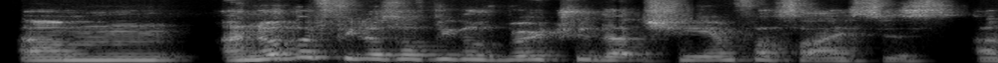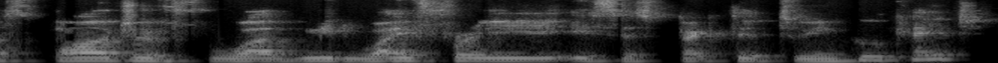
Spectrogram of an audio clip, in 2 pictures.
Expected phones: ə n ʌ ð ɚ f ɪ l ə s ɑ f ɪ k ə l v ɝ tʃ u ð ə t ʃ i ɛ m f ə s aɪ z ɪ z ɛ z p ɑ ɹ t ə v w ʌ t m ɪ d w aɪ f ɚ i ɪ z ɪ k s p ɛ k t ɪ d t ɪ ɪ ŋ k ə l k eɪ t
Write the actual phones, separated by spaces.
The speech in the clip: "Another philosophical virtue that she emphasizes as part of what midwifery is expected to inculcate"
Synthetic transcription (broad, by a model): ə n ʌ ð ɚ f ɪ l ə s ɑ f ɪ k ə l v ɝ tʃ u ð ə t ʃ i ɛ m f ə s aɪ z ɪ z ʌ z p ɑ ɹ t ə v w ʌ t m ɪ d w aɪ f ɚ i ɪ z ɪ k s p ɛ k t ɪ d t ɪ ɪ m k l k eɪ t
